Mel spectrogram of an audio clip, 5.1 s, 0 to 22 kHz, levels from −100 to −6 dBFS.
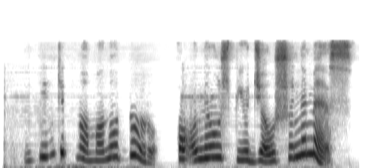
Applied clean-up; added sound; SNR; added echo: neural mask model DeepFilterNet 3.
